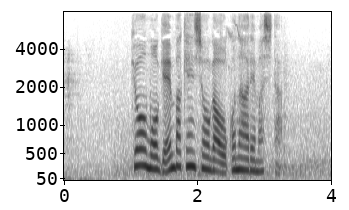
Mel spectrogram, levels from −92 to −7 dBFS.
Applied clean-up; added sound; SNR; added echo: none; none; none; none.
